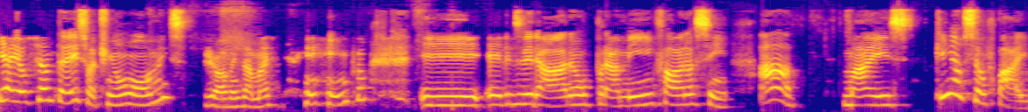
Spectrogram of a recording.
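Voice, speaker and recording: A woman's high-pitched voice at a very slow pace, with lively intonation and very even loudness. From Maranhão, Brazil. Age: 20s. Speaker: lawyer and political party spokesperson. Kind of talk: live-stream interview on feminism and politics. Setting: online live stream.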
